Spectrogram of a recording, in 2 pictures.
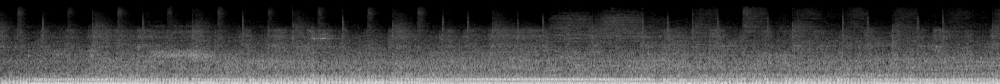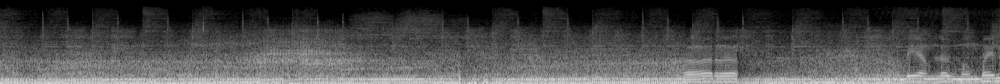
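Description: Benelli TRK 502X's parallel-twin engine running under the rider, the revs rising and falling a few times as the bike pulls away and rides on through traffic.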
